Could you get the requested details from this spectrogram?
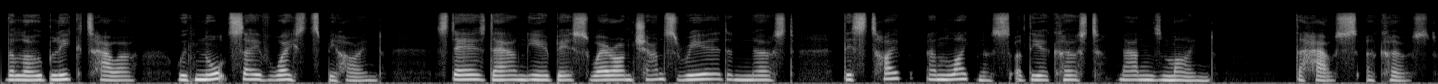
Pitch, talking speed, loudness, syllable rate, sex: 210 Hz, 125 wpm, -19 LUFS, 3.8 syllables/s, female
